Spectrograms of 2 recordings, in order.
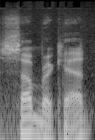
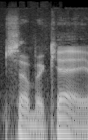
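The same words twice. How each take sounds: First: It is said with an anglicized pronunciation. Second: It is said with a French-style pronunciation. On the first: The speaker calls it wrong. "Walter mispronounced uh" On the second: The speaker calls it right.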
